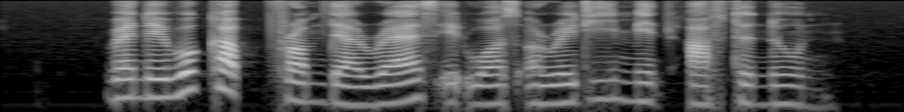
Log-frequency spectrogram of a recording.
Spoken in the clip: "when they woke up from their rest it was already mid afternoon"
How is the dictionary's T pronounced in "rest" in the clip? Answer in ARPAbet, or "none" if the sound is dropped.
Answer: none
